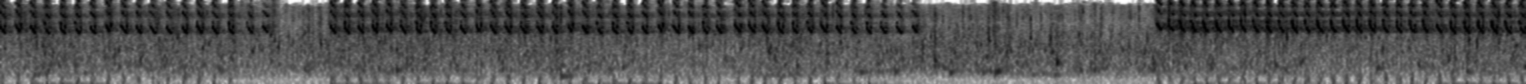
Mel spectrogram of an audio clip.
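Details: Cililin bird master recording with pauses and running water: three bursts of fast, bright, high repeated chirps, separated by short gaps where the water's trickle shows through.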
